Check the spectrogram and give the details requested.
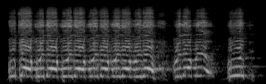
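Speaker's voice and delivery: retold panicked yell, chanting the name over and over; shouting a name. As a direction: call out the name again and again in panic. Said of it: "biglang sumigaw siya". (pasigaw na paulit-ulit na pagtawag)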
